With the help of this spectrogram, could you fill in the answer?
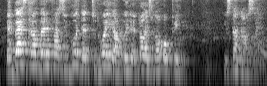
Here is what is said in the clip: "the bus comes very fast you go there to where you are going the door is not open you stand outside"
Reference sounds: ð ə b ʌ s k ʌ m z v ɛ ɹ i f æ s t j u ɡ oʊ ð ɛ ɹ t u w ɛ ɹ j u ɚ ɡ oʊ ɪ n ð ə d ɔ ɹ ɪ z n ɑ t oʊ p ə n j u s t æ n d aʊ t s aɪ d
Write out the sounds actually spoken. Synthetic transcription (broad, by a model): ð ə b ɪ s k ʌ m v ɛ ɹ i f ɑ s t j u ɡ oʊ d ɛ t u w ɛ j u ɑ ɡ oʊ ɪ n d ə d ɔ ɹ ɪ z n ɑ t oʊ p ə n j u s t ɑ n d aʊ t s aɪ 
